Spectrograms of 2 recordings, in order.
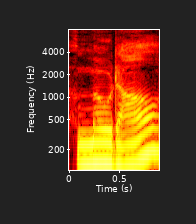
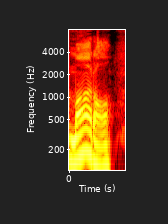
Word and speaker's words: modal: guys basically said um there was a modal or mod whatever you guys want to call that it's not model it's not spelled like that but anyway that's what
